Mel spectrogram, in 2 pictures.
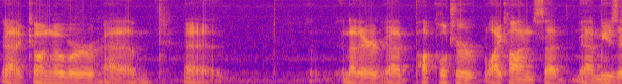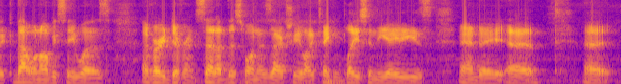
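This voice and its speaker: A man with a creaky, mid-pitched voice talks as co-host of a casual movie discussion. He feels his way through explanations with halting phrasing. A faint noise sits behind his voice. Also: flat delivery. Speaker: podcast co-host.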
